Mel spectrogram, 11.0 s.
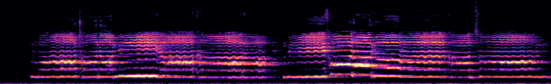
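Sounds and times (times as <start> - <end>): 
soprano singing: 0.6 - 11.0.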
